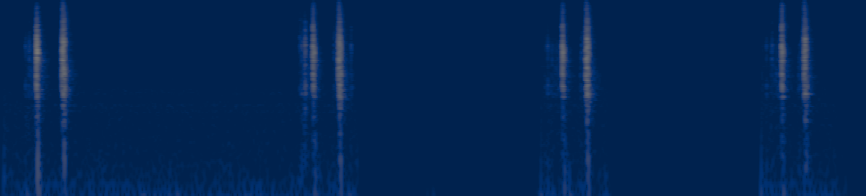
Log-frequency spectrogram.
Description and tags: A hole puncher punches holes.
punching, punch, puncher, hole, office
